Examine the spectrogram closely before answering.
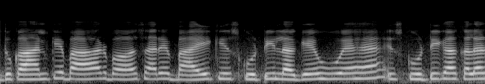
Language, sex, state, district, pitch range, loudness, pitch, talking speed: Hindi, female, Chandigarh, Chandigarh, 235-260 Hz, -17 LUFS, 250 Hz, 175 wpm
